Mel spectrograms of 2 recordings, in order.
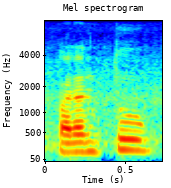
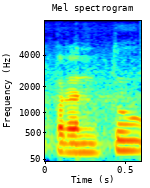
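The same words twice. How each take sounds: No difference in how they are said.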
